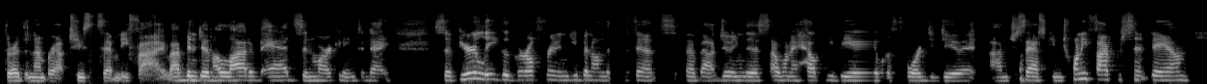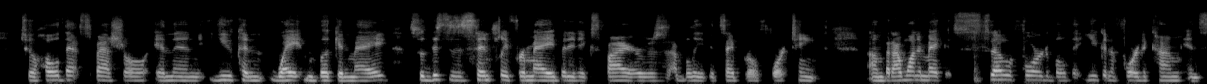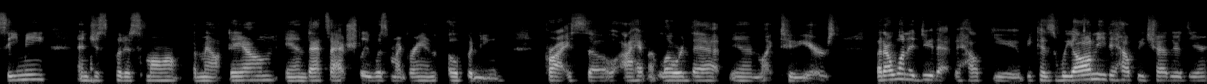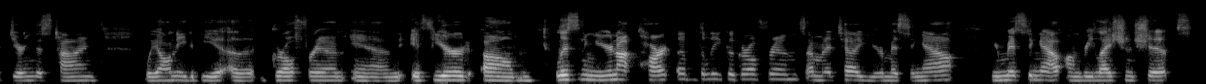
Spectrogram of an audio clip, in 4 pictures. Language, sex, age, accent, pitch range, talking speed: English, female, 40-59, American, 180-205 Hz, 210 wpm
